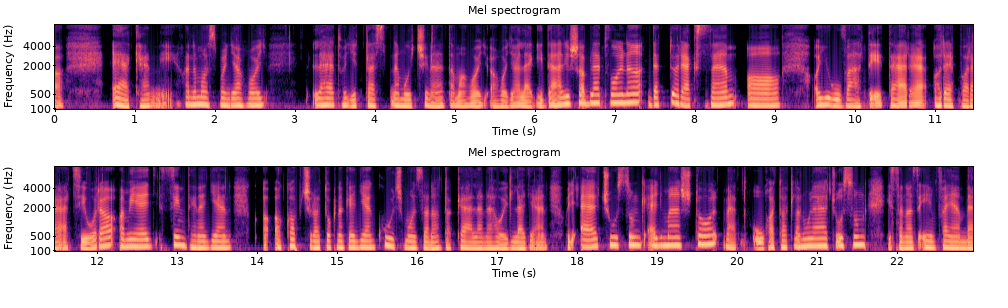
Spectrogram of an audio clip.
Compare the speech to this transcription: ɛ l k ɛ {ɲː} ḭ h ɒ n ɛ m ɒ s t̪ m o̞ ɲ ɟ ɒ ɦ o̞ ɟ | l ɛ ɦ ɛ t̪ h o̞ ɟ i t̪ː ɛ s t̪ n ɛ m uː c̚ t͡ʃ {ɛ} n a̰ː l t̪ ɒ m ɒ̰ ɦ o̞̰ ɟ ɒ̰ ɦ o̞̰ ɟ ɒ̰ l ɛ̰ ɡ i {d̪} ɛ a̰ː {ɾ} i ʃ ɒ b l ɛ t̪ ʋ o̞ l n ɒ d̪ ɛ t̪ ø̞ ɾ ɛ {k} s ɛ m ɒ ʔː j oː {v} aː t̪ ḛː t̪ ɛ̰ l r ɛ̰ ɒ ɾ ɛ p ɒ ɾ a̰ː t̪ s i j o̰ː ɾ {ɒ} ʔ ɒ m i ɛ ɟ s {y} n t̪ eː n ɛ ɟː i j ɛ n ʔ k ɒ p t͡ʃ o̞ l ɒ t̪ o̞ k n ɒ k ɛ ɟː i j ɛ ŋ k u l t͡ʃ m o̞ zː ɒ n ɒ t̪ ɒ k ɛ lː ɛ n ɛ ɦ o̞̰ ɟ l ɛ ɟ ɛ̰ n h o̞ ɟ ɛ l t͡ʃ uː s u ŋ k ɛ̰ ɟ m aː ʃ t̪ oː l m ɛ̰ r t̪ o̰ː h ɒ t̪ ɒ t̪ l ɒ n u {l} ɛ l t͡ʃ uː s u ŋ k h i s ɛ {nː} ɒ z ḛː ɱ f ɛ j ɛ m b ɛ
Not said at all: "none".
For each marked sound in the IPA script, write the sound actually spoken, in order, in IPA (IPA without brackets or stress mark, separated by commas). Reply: nː, i, d̪, l, k, v, ɒ, i, l, n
